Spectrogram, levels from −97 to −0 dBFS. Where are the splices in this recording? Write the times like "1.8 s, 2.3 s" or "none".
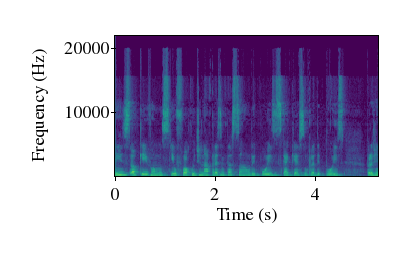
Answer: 1.1 s, 1.7 s, 2.7 s, 3.9 s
